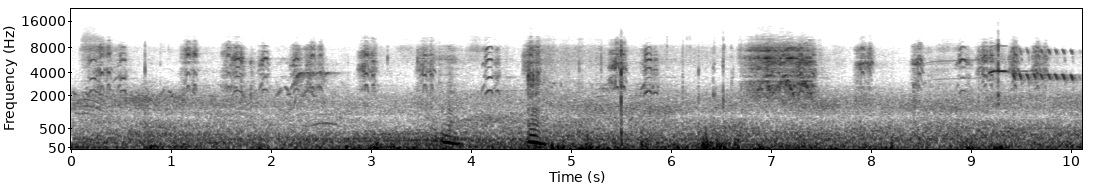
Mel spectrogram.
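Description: Birds calling: repeated short high chirps, and two short low calls that fall in pitch a little before the halfway point, over a steady low rumble.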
